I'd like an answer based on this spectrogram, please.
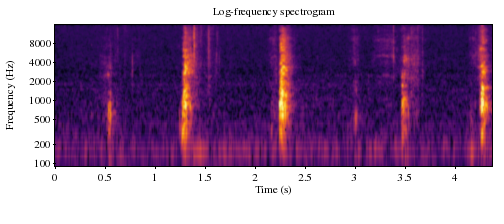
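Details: A French Bulldog learning to bark gives six short, high yappy barks about a second apart. Some are faint and some are sharper, in a quiet indoor setting.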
